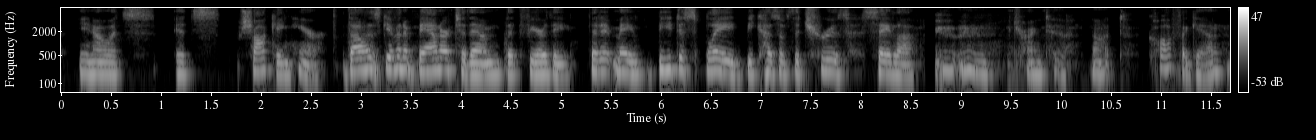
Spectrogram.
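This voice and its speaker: A somewhat breathy, fairly low-pitched woman's voice at a very slow pace. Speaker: Bible teacher. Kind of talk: Bible study teaching. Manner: halting.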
